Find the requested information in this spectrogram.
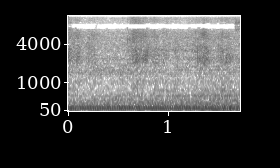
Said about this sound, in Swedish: Saken är den att man kan ju sitta en förmiddag och så rullar det in en bil på campingen.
